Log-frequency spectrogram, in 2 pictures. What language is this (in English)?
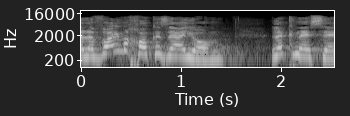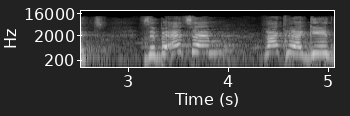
Hebrew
